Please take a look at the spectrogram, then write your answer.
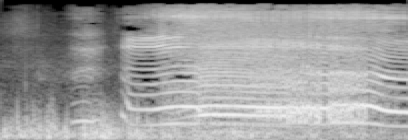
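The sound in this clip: An infant cries, breaking from soft murmuring into a loud, sustained, tonal wail that holds steady to the end.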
